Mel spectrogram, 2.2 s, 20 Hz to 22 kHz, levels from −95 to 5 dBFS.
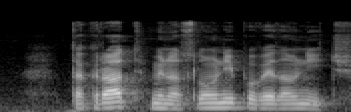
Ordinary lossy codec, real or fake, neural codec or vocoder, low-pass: none; real; none; 10.8 kHz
